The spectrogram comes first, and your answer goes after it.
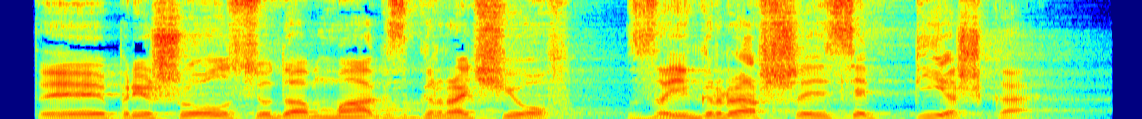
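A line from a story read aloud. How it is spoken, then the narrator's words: Roaring. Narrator (Russian): проревел Эрмит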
